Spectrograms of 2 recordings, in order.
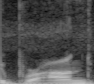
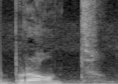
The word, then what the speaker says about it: Brand: I do actually just say Brand, but he always says Lucinda Brandt.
